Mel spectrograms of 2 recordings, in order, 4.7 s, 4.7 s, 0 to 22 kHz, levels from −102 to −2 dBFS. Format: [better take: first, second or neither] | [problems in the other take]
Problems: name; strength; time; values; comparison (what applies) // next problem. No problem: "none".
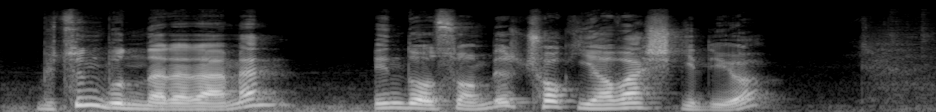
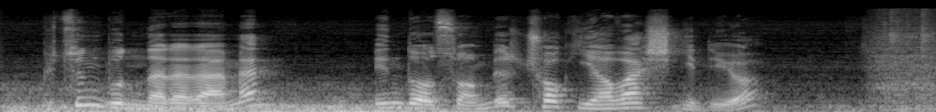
first | rain or running water; loud; throughout; 7 dB below the speech; faint in the first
